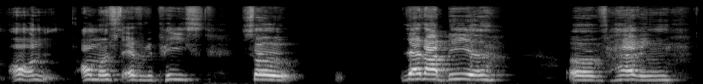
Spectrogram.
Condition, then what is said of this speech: Cerebral palsy. So it affects my muscle tone, sometimes my speech if I'm not careful.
